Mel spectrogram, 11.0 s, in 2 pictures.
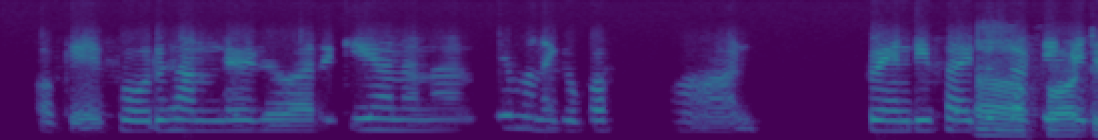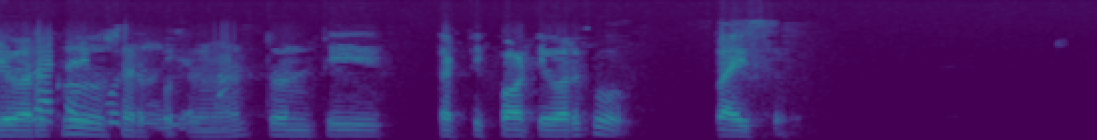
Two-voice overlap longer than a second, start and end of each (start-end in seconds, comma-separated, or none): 4.9-6.6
